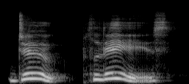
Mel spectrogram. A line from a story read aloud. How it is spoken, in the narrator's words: begged Pawn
